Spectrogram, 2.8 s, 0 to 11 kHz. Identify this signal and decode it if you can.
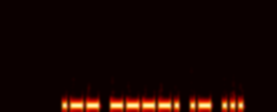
Morse code, heard as a keyed tone, about 32 wpm, 700 Hz. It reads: W9AS
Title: USA Call Signs - 4 Characters - Repeated 3x - 30wpm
